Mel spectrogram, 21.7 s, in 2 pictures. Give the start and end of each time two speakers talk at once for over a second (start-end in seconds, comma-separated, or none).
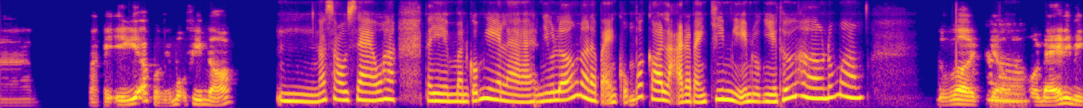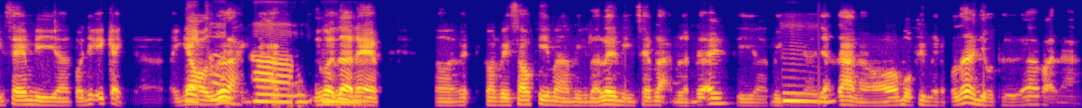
12.7-14.5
